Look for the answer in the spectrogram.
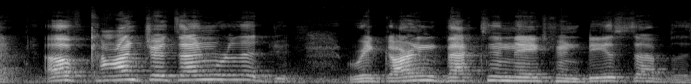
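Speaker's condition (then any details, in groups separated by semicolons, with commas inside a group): Guillain-Barré syndrome; slow progress after full paralysis; formerly unable to speak, on ventilator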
